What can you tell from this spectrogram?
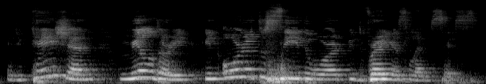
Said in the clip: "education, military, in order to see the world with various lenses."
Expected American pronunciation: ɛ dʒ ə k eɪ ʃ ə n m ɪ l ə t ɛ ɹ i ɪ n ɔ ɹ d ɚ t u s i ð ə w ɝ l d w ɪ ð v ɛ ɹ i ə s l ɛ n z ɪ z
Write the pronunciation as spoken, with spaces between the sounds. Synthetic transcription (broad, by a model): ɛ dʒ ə k eɪ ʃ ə n m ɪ l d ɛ ɹ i ɪ n ɔ ɹ d ɚ t u s i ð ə w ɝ d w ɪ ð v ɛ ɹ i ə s l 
